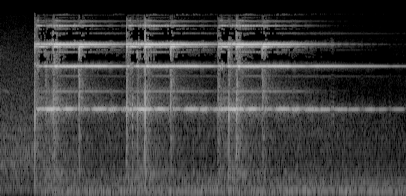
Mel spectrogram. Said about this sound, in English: Shall I ring the bell?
